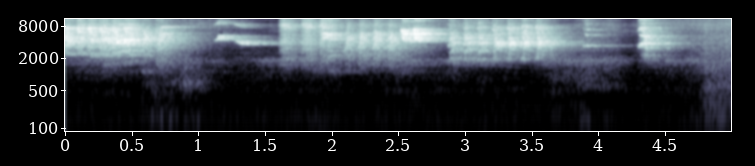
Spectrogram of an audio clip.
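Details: A Nordeste hooded siskin pair sings in phrases of fast high twittering and buzzy chatter, broken by short gaps, with brief thin whistled notes between bursts.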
